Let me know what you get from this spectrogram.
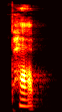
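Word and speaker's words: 밥: Pop. This means cooked rice. The consonant sound is exactly the same at the beginning and the end of the syllable.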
